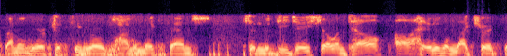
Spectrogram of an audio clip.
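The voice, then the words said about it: Hoarse, partly lost voice. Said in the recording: “Lost my voice a bit”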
